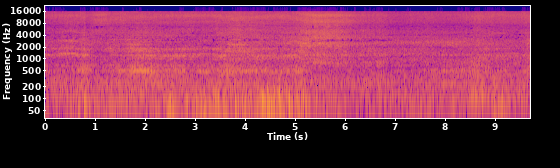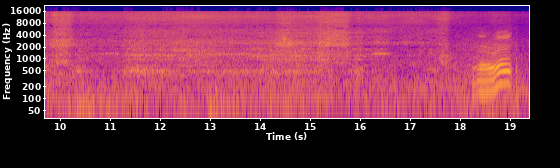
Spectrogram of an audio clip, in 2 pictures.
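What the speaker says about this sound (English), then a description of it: "I'll get the sprayer ready" Sprayer hissing steadily as it rinses cleaning product off a surface, a broad continuous wash of spray noise lasting throughout with a few louder bursts, close and fairly loud.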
